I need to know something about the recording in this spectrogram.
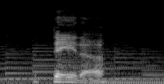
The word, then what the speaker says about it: Data: It's true that given Data's usual manner of speaking, the choice of words like glorious or beautiful might have seemed out of character for him.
